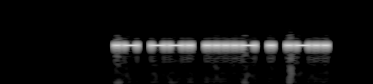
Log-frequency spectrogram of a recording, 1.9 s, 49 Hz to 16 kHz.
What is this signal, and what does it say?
Morse code, heard as a keyed tone, about 44 wpm, 700 Hz. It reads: AG4EL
